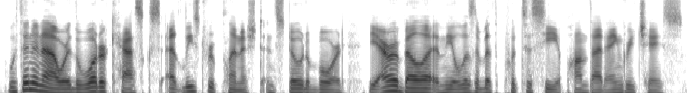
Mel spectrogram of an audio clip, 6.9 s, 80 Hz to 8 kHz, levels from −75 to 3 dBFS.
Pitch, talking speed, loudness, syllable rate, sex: 120 Hz, 210 wpm, -21 LUFS, 6.1 syllables/s, male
